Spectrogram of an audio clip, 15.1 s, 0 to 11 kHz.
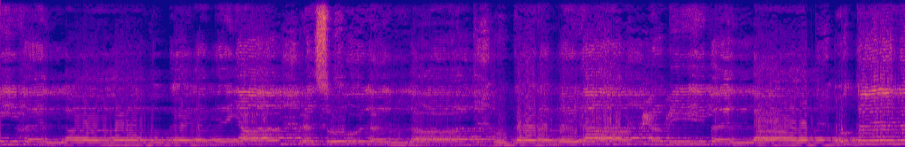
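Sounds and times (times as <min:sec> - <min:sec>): man chanting devotional song: 0:00.0 - 0:15.0.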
